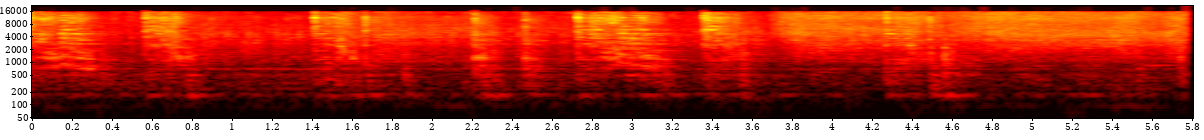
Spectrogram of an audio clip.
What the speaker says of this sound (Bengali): ঢাকনা খুলে আবারও এটাকে আমি একটু নাড়াচাড়া করে নেব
